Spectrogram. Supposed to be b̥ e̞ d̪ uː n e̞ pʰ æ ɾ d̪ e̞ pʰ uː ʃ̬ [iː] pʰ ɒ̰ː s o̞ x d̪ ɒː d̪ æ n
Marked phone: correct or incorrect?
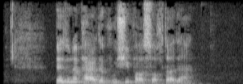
correct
